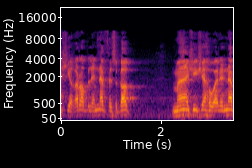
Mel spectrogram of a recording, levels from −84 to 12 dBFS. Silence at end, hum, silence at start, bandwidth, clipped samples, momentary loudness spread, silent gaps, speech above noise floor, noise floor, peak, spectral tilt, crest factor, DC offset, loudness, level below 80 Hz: 0 s; none; 0 s; 11 kHz; under 0.1%; 6 LU; none; 34 dB; -51 dBFS; 0 dBFS; -4 dB/octave; 18 dB; under 0.1%; -17 LUFS; -62 dBFS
